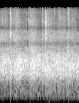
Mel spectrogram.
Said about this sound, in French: Applaudissements.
